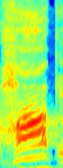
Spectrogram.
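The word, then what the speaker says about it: hough: Thou shalt hawk, is how you pronounce that.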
